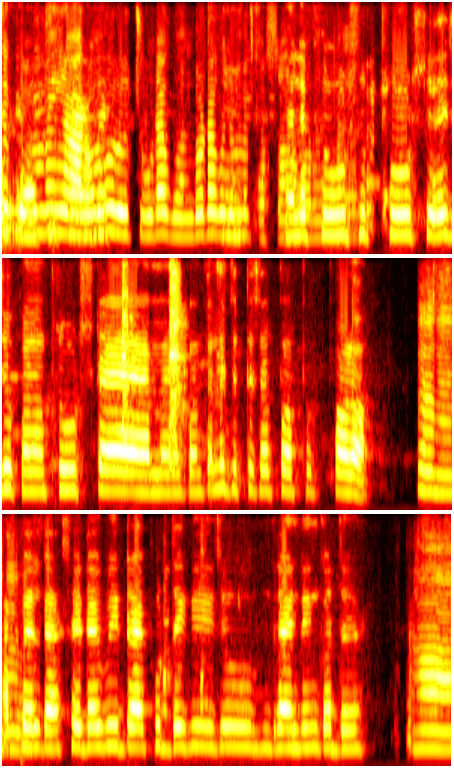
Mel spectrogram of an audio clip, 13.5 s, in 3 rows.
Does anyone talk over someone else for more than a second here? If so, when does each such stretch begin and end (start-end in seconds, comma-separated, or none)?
2.2-3.9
